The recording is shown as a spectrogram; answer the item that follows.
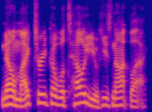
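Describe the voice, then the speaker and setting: Male guest, joking and self-deprecating banter, slightly high voice, dry close sound. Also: normal speed, fairly bright tone, no room sound. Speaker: guest comedian. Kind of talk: casual banter.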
